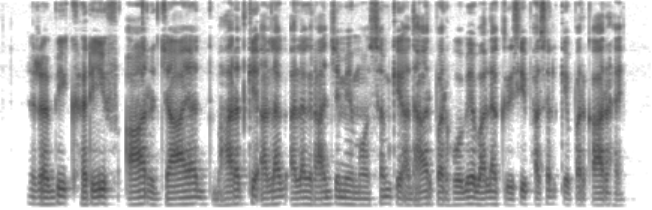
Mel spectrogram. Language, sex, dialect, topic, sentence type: Magahi, male, Southern, agriculture, statement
